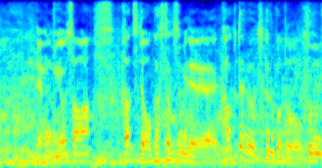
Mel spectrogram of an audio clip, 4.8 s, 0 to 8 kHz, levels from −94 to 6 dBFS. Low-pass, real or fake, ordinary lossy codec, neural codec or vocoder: none; fake; none; codec, 16 kHz, 2 kbps, FreqCodec, larger model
